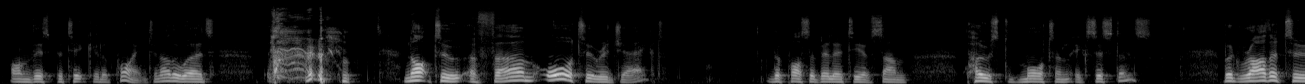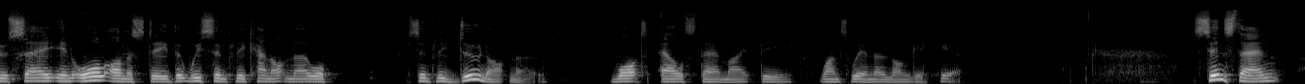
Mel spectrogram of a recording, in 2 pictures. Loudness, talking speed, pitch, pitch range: -27 LUFS, 110 wpm, 135 Hz, 120-155 Hz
